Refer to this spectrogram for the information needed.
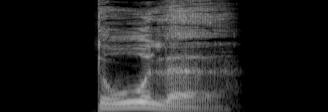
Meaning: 1. covered ditch 2. gully; drain
- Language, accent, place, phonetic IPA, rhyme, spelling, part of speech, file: German, Germany, Berlin, [ˈdoːlə], -oːlə, Dole, noun, De-Dole.ogg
